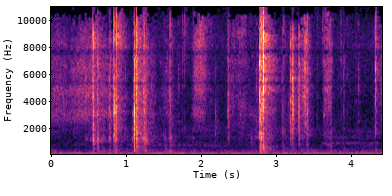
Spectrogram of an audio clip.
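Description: Light, scattered plastic clicks and taps of a wireless flash trigger being slid onto a camera's hot shoe and handled, with one sharper click a little before the end.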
